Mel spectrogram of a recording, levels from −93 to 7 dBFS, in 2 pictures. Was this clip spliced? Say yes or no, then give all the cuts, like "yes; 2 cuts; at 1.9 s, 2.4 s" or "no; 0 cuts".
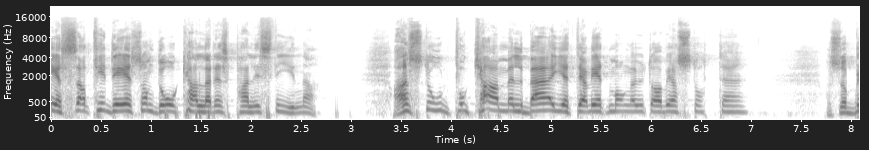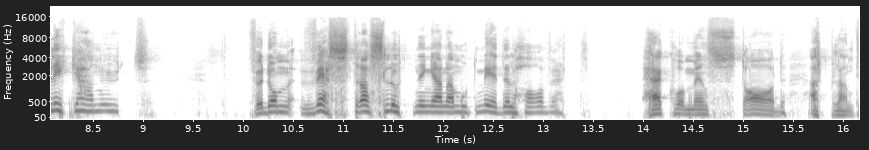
yes; 1 cut; at 14.0 s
